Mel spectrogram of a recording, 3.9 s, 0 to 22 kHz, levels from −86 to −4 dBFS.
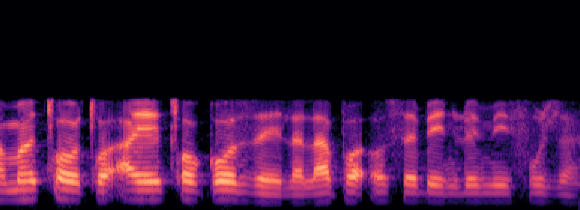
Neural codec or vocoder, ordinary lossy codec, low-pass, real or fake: none; none; 3.6 kHz; real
